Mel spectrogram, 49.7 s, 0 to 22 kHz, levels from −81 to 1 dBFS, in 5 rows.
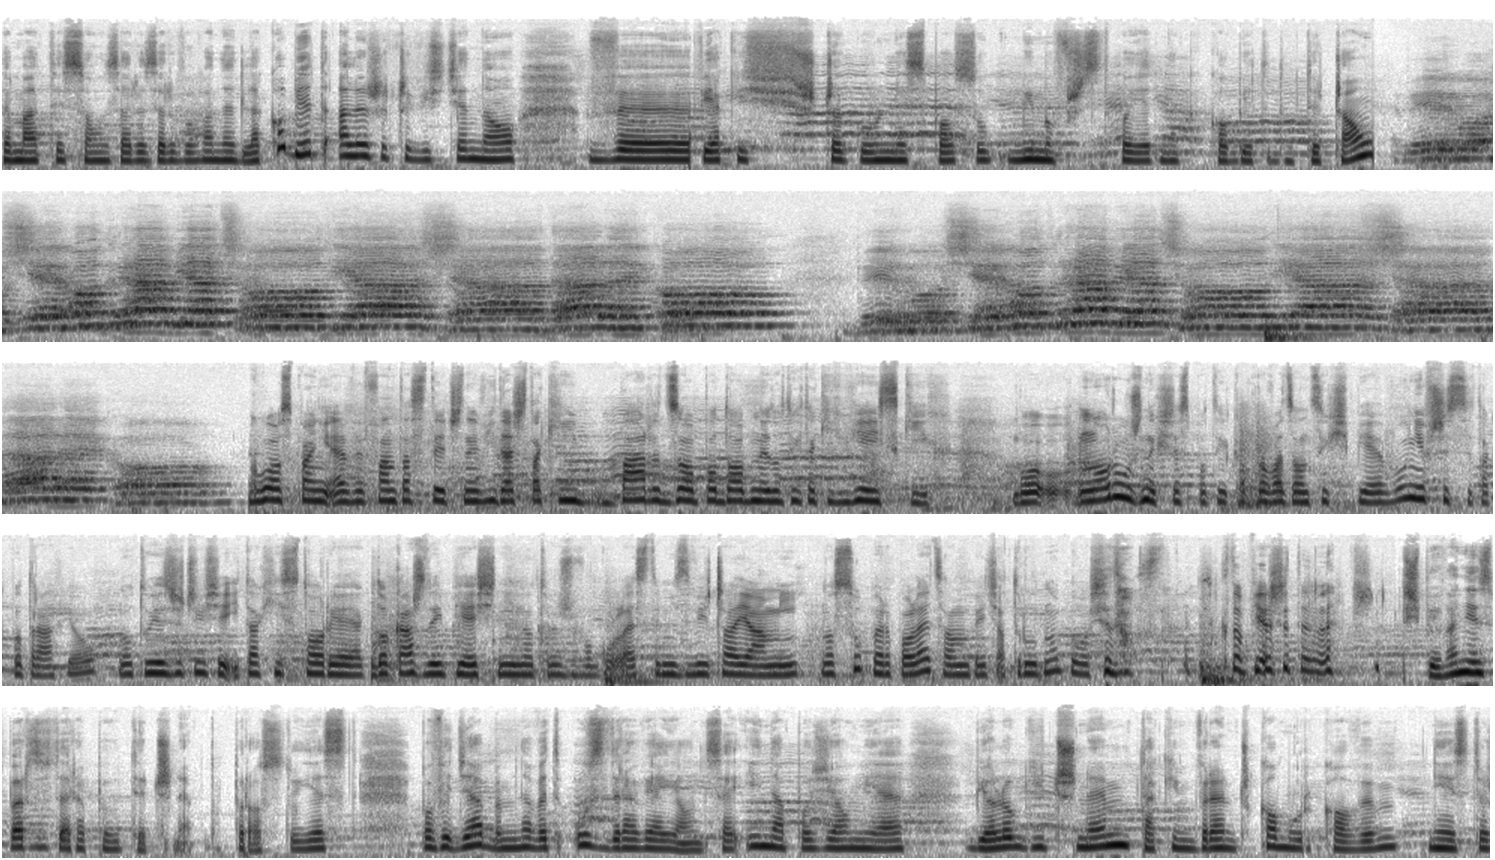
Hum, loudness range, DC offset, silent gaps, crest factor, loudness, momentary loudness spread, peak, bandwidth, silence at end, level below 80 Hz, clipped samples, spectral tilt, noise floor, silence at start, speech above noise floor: none; 3 LU; 0.3%; none; 14 dB; -15 LUFS; 9 LU; 0 dBFS; 15.5 kHz; 0 s; -40 dBFS; under 0.1%; -5 dB/octave; -36 dBFS; 0 s; 22 dB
